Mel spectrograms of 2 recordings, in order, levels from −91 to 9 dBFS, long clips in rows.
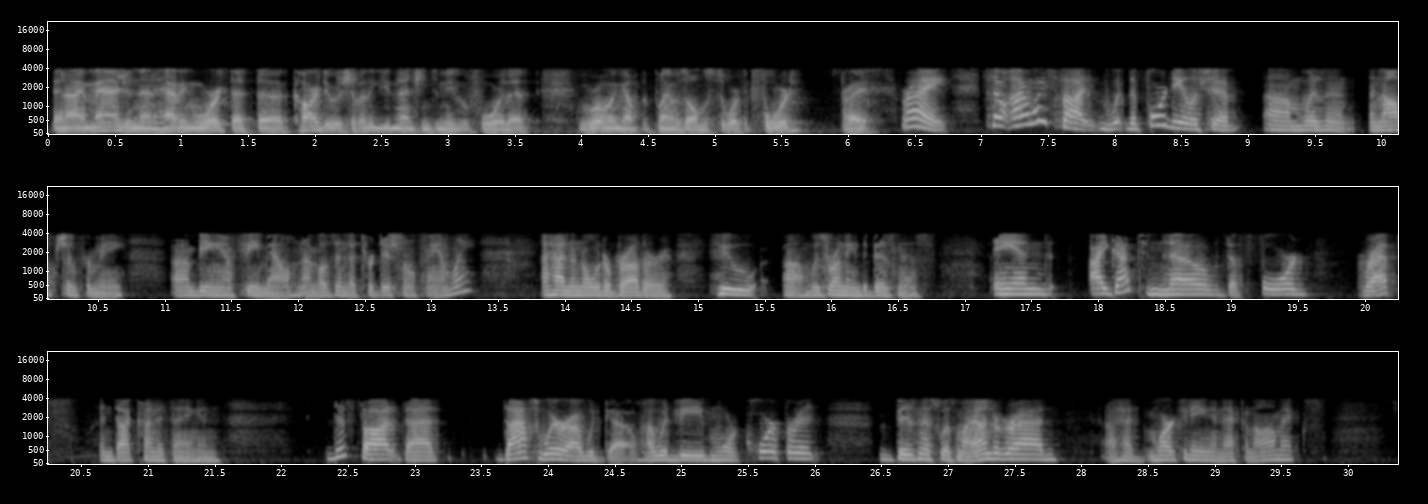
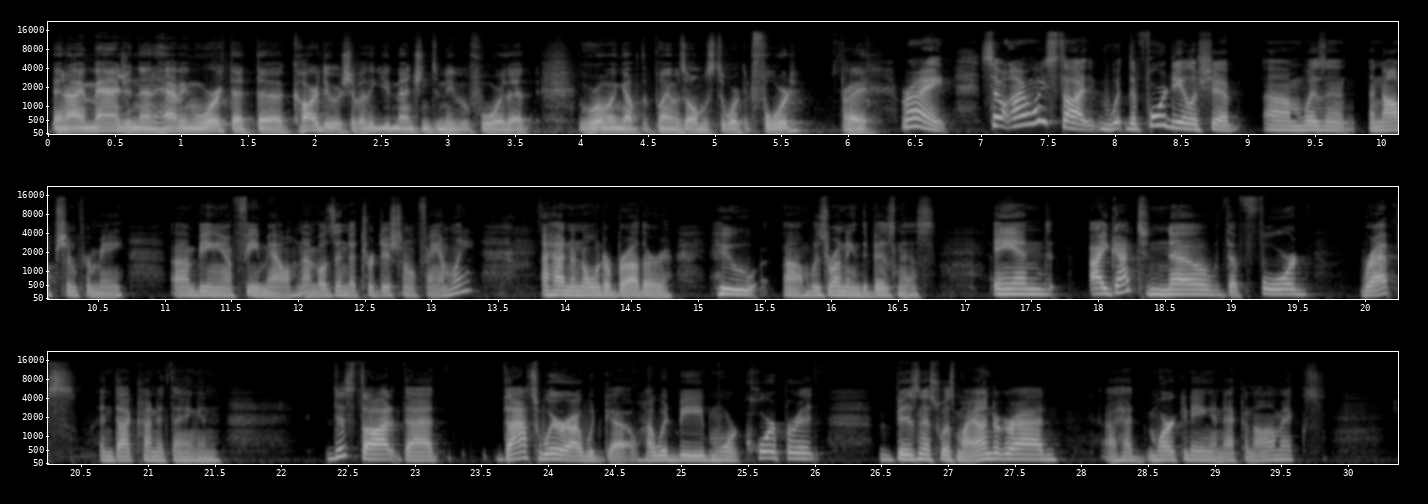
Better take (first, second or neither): second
